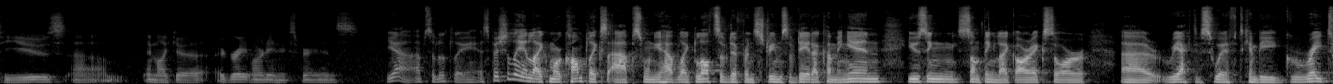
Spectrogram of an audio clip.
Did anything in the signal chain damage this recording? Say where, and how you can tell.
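No, nothing in the chain damaged this speech: the background is room noise picked up at the microphone, and the level change near 5.0 s is the talker moving relative to the mic, both acoustic and neither introduced by any stage.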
